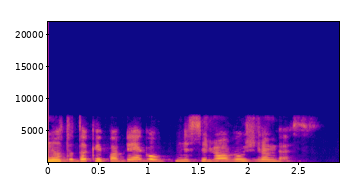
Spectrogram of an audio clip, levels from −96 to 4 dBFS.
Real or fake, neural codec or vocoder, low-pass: fake; codec, 16 kHz, 4 kbps, FreqCodec, smaller model; 7.2 kHz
